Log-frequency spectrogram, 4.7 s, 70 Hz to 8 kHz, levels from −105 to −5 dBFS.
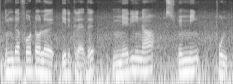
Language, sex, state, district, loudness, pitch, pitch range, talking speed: Tamil, male, Tamil Nadu, Chennai, -14 LUFS, 125 Hz, 105-140 Hz, 90 wpm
